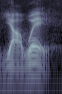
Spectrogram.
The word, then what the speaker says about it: Yahweh: It's accented on the last, it's not accented on the first.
